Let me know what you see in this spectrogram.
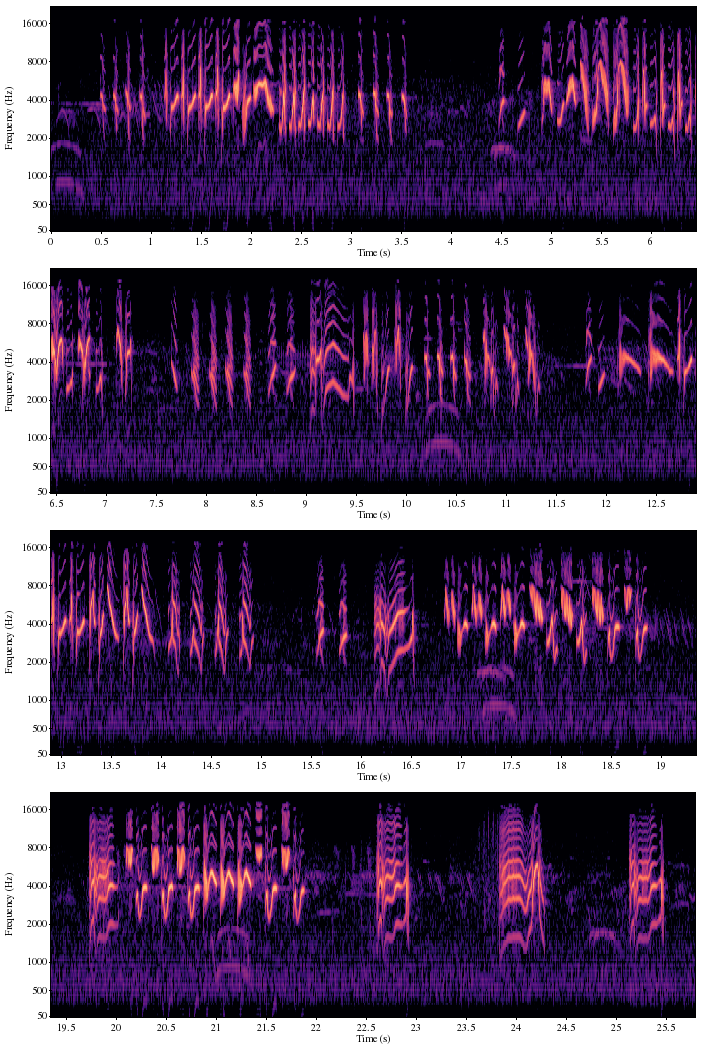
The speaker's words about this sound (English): That squeaky call comes from one of our most consistently entertaining birds, the American goldfinch. These little birds, somewhat dull appearing in the winter, will dazzle you in the spring and summer when they change into their mating plumage.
